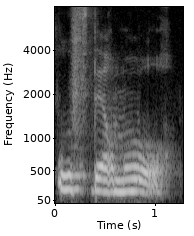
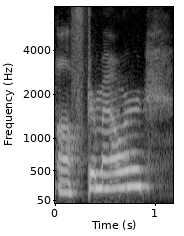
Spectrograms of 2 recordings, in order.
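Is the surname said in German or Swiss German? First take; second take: Swiss German; German. First: It is said with a Swiss German pronunciation. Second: It is said with a standard German pronunciation. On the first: "in fact, Swiss German" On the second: "an international German pronunciation"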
